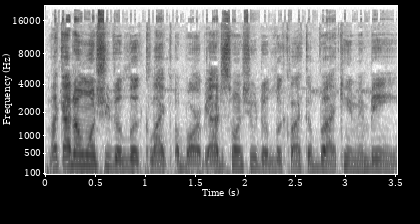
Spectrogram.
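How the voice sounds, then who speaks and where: With an American accent, a woman speaks in an unremarkable speaking voice at a fairly low pitch, keeping her intonation fairly even. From St. Louis, Missouri, US. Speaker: podcast host. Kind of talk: casual chat.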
